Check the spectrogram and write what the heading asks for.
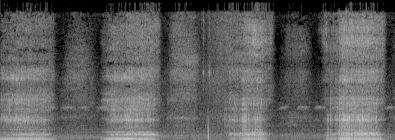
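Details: Loud, rough adult male snoring, about four to five deep breaths over eight seconds with quieter breaths between; steady snoring.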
